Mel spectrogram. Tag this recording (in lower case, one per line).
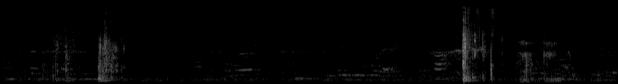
speech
